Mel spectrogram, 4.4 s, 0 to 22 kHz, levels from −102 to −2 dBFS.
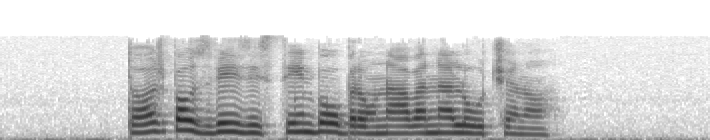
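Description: At 2.04 s and again at 3.65 s the speech shows concealed Bluetooth headset packet loss: audio from the headset's mSBC link failed to arrive, and the phone patched each hole with a copy of the best-matching recent waveform. The first patch lasts 7.5 ms, which fits a single lost frame, and is nearly hidden. The second lasts 15 ms, consistent with two frames, and gives a brief buzzy smear. Unlike a plain dropout, neither event falls into silence.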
